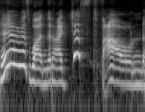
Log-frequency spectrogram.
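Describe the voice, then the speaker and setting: This is a put-on character voice. It sounds female, with medium pitch. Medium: read story.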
